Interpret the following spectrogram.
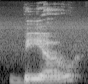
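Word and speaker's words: Biot: these this result in the united states we pronounce those names b.o and savar so it's often called the bo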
